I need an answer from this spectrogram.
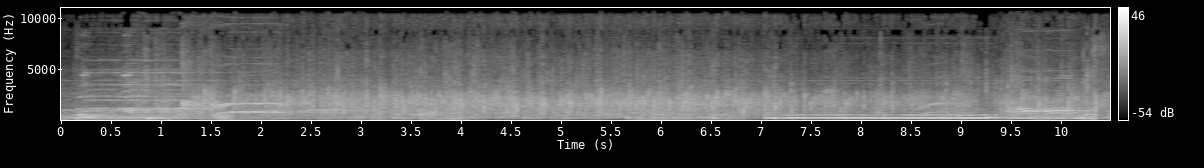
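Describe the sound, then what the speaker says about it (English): Audience applause fills a fashion show, sustained and fairly loud, mixed with background music and an announcer's voice over the clapping. "Give them a big round of applause, ladies and gentlemen."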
